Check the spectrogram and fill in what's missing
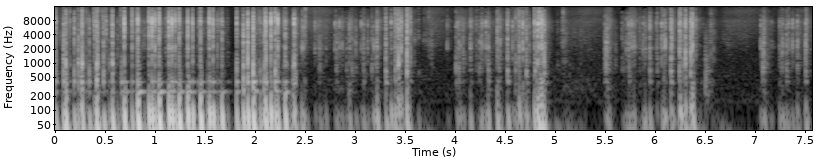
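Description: Fast, aggressive tapping on an energy drink bottle. A dense flurry of quick, dry taps fills the first two and a half seconds, then breaks into sparser bursts separated by short silences. Each tap is short and thuddy, weighted toward the low end, with little ring.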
